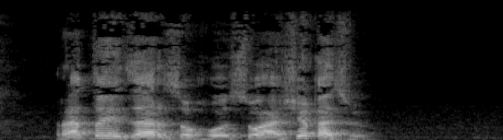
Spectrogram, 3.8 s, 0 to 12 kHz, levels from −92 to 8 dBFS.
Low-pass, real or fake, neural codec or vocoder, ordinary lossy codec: 10.8 kHz; real; none; AAC, 64 kbps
